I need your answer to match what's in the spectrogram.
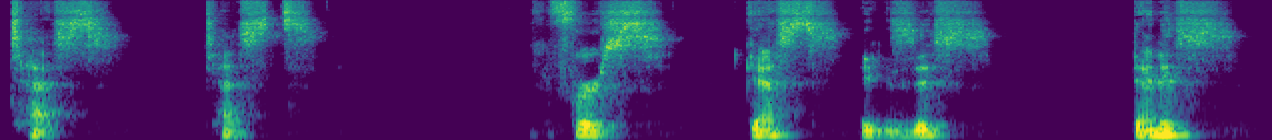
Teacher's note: STS. You'll have a hard time hearing the T in words like tests, tests, firsts, guests, exists, dentists.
